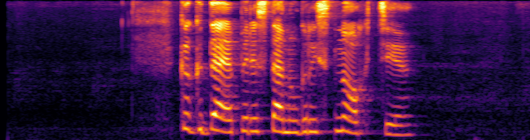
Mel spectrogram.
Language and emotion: Russian, angry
